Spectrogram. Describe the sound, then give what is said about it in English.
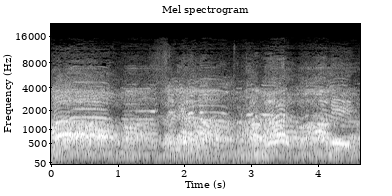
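A gathered crowd recites a salawat together, many overlapping voices chanting loudly in unison in a couple of swelling phrases. “Can everyone please recite a loud salawat?”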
